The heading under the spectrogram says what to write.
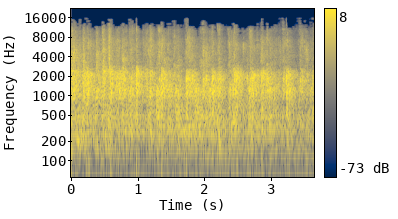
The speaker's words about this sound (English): You can applaud that if you want. I can tell you'd like to.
